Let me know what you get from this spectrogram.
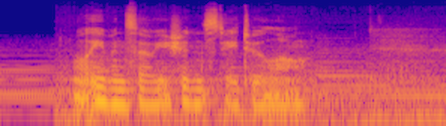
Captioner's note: voiceover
